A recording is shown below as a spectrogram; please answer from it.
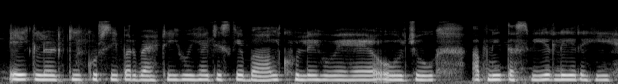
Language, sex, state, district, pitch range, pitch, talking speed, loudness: Hindi, female, Uttar Pradesh, Lalitpur, 210-220 Hz, 215 Hz, 185 wpm, -16 LUFS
